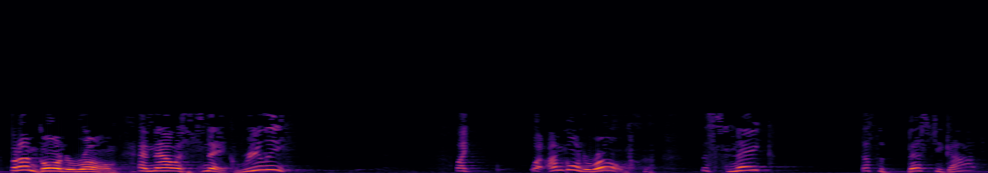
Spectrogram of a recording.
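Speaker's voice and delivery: a fed-up apostle rolling his eyes at a snake; exasperated Paul. Pretend. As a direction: scoff at the snake as Paul, indignant.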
